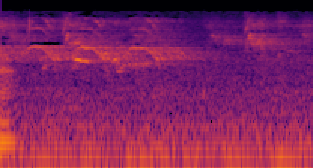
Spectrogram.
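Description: Birds chirping with short, high calls over a steady outdoor background noise.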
